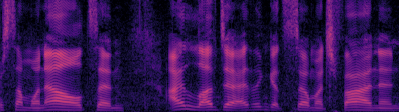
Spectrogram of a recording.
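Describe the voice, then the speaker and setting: A woman speaks in a normal speaking voice at a medium pitch and a fairly quick pace, with fairly even intonation. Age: 30s. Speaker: reality TV cast member. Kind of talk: casual chat. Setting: in person meeting.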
